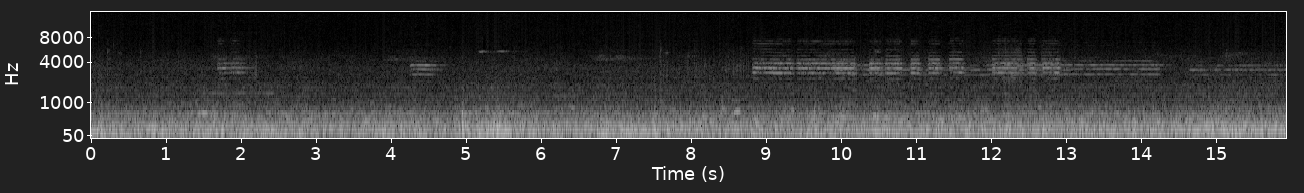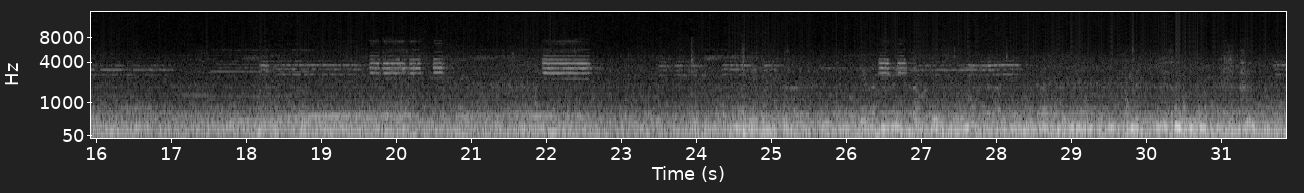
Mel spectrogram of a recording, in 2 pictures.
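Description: Busy street traffic: a steady rumble of engines and voices, with short high-pitched vehicle horns beeping again and again. The horns cluster from about nine seconds in to fourteen, again around twenty seconds, and near the end.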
